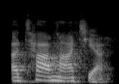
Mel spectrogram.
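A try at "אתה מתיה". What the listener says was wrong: Bravo.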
